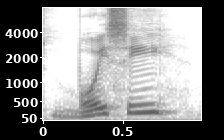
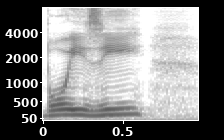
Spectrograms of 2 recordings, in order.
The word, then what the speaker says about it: Boise: And one more thing, remember, it's Boise, not Boise.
